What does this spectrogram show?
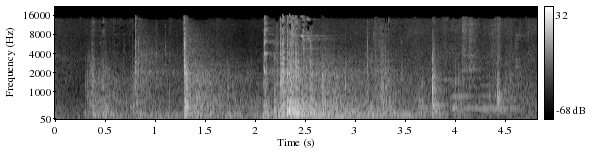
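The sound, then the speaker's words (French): A classroom door swings shut with a solid thud and a brief rattle, preceded by a few light knocks and followed by smaller clicks in a quiet setting. “Les portes sont différentes à chaque étage. Elles ont un bruit spécifique, comme par exemple en salle 119, la porte grince toujours.”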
